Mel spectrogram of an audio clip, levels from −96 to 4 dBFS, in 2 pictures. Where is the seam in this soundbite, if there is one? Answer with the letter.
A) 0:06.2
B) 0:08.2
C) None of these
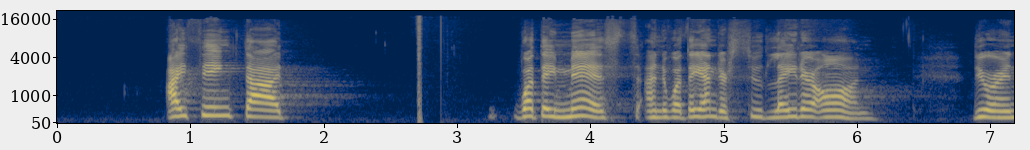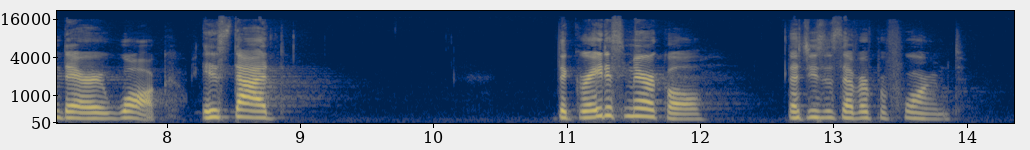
B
